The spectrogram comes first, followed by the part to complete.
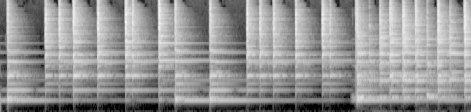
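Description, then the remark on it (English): Three people jam on several cowbells in a deep polyrhythm, striking them in interlocking, overlapping rhythms; bright metallic clanks ring and layer into a busy clatter that grows denser toward the end. No voices. “There's this video I found online of these three guys jamming on cowbells, and it's unbelievably fascinating.”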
